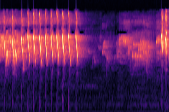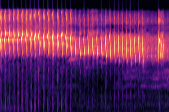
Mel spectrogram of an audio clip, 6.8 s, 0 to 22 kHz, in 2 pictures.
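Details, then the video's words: Horsfield's bush lark, a small caged bird used as a lure to set other birds singing: loud rapid trills of buzzy high notes, about four per second, with a short break, then a longer fast run of pulsing notes. "BRANJANGAN PAS BUAT PANCINGAN 100% LANGSUNG BUNYI"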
